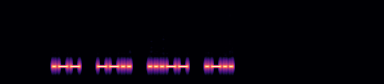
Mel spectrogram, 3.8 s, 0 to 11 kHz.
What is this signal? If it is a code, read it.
Morse code, heard as a keyed tone, about 40 wpm, spaced as for 29 wpm, 700 Hz. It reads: WZ3L
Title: USA Call Signs - 4 Characters - 2x Character Spacing - 40wpm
